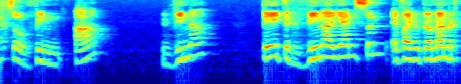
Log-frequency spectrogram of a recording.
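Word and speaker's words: Peter Vindahl Jensen: Because like the HL at the end of a word you don't pronounce right. And like the D you don't really pronounce either. So Vina? Peter Vina Jensen, if I could remember it correctly.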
